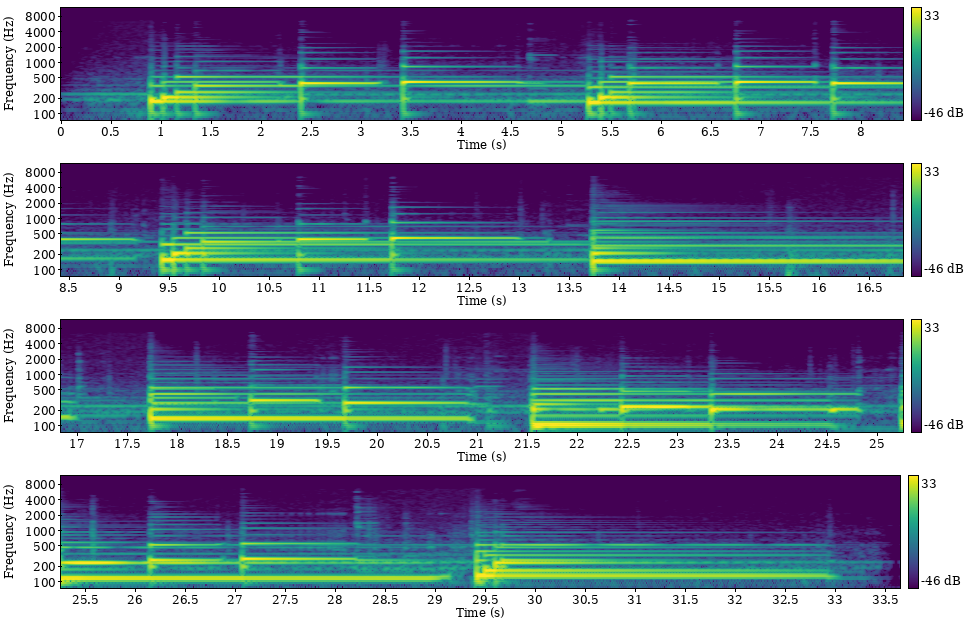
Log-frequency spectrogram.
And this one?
INTERMEZZO(partial)
Classical, Short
